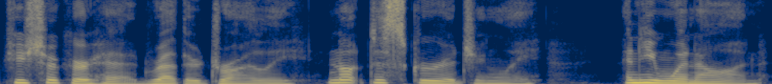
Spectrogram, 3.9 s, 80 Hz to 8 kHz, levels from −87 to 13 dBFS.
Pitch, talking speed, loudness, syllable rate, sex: 180 Hz, 155 wpm, -19 LUFS, 5.5 syllables/s, female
